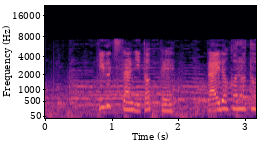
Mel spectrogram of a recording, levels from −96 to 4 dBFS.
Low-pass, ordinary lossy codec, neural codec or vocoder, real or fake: 7.2 kHz; none; vocoder, 44.1 kHz, 128 mel bands, Pupu-Vocoder; fake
